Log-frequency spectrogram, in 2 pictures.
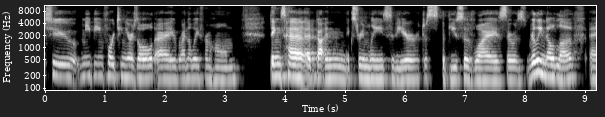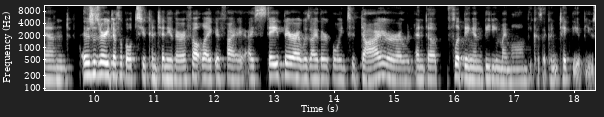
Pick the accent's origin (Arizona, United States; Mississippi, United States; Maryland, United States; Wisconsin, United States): Arizona, United States; moved away; also born or lived in California; I was born in California. Both of my parents were from Mexico. And we moved to Arizona.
